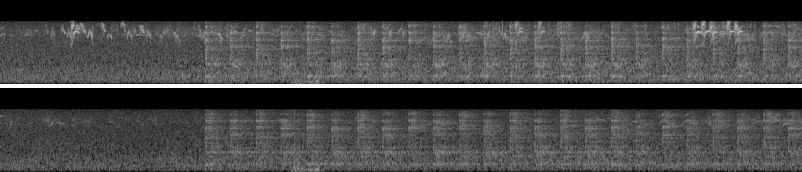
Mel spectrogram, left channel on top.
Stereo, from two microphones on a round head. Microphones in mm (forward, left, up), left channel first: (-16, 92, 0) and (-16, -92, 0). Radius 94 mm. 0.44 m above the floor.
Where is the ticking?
10° left (ahead or behind), 5.5 m.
